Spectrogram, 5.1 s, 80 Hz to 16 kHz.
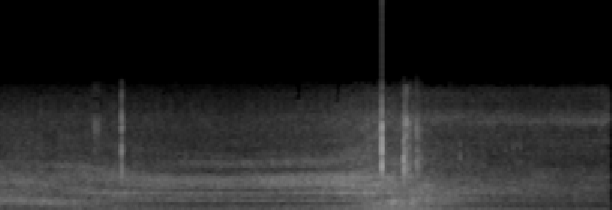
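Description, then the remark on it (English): City bus engine rumble and traffic noise as the 17 bus is boarded at the CAW Hall, swelling louder for a moment as a heavy vehicle passes, with a couple of brief high squeaks, then settling back to a constant drone. “getting on the 17 bus now at the CAW Hall.”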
